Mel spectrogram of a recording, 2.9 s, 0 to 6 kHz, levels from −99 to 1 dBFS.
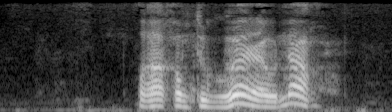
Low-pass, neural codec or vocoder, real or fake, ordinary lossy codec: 5.4 kHz; none; real; AAC, 24 kbps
